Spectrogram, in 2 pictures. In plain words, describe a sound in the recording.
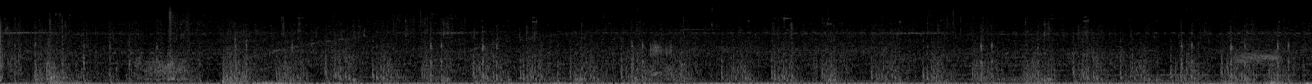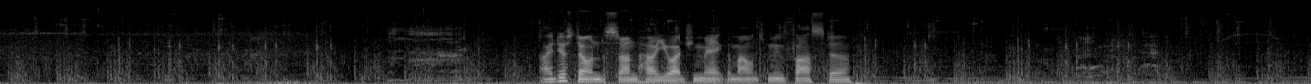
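Heavy metallic hooves thud rapidly on rough ground.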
